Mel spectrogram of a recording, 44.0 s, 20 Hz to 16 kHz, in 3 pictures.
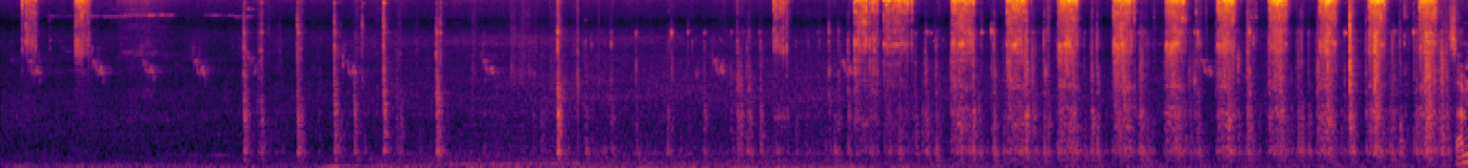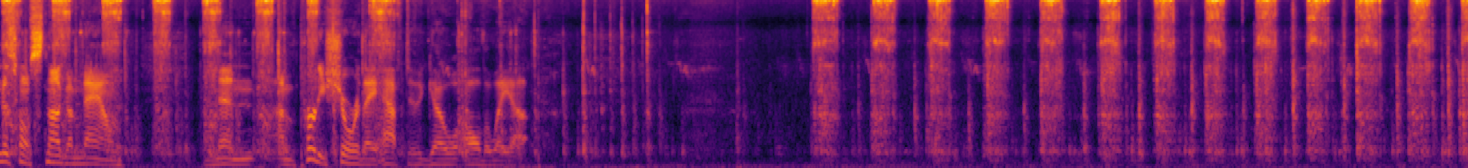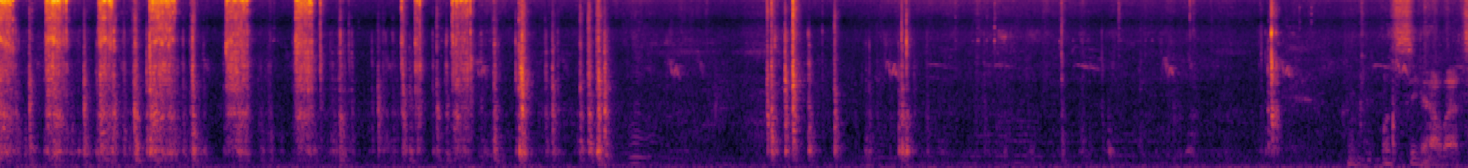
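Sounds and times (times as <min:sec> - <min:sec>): socket ratchet clicking: 0:00.2 - 0:01.0, 0:05.7 - 0:18.6, 0:22.8 - 0:34.6.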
